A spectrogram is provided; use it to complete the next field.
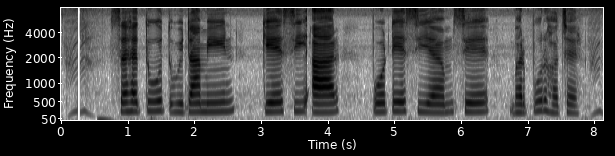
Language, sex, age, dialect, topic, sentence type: Magahi, female, 18-24, Northeastern/Surjapuri, agriculture, statement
